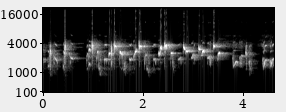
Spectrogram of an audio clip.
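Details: Sooty-headed bulbul in lively song, used as a lure to get other bulbuls calling back; a fast, chattering string of bright, bubbling notes that jump up and down, pausing briefly near the end, with no background noise.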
